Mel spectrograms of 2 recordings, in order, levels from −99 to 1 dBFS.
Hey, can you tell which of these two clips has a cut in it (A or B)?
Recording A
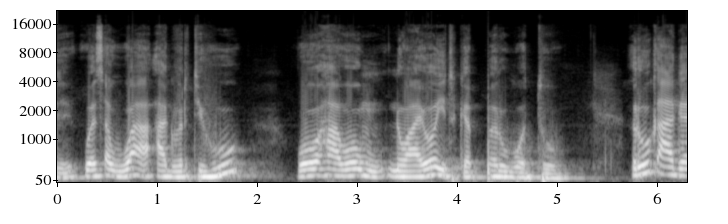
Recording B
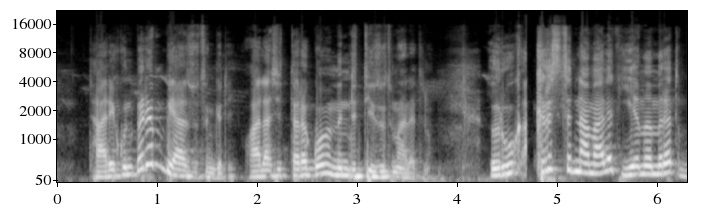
B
